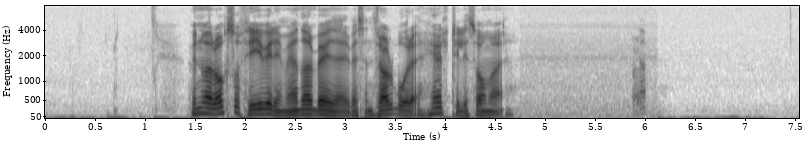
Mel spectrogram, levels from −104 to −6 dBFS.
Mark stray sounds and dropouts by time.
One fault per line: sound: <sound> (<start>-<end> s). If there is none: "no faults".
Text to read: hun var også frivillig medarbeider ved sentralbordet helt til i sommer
sound: laugh (5.9-6.0 s)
